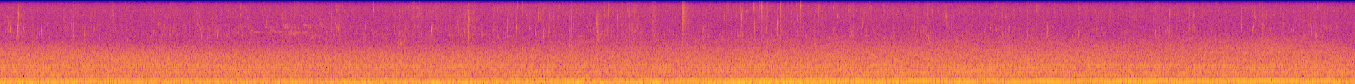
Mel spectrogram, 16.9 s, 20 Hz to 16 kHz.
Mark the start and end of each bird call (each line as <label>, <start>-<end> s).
American Goldfinch (Spinus tristis), 2.8-4.5 s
